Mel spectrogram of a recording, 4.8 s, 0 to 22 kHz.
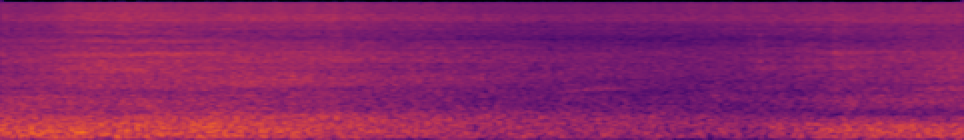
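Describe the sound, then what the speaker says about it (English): Large ocean waves, roughly 10 to 14 feet, crashing at Wright's Beach, California, a continuous loud roaring surf with wind buffeting the microphone throughout, no voices. "These are probably 10, 12, 14 foot waves."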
